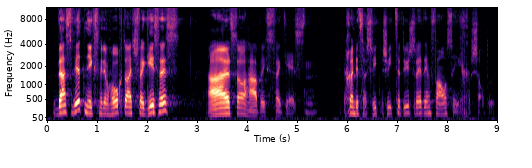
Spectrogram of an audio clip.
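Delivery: ordinary talk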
